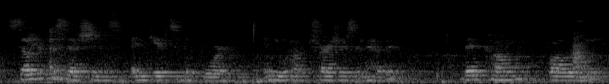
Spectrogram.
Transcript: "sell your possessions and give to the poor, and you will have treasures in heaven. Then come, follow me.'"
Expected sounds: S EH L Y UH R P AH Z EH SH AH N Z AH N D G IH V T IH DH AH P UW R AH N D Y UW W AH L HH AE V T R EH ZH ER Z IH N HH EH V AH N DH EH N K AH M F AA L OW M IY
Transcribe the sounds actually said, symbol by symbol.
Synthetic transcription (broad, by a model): S EH L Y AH R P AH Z EH SH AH N Z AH N G IH V T IH DH AH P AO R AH N Y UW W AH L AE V T R EH ZH ER Z IH N HH EH V AH N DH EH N K AH M F AA L OW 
